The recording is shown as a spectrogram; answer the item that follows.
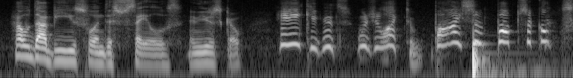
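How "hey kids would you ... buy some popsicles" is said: very high, loud cartoon character voice. Asked how the skill helps in sales, doing a Herbert from Family Guy voice. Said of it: "You can sound like Herbert from Family Guy?".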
